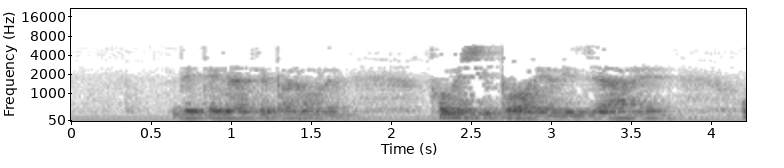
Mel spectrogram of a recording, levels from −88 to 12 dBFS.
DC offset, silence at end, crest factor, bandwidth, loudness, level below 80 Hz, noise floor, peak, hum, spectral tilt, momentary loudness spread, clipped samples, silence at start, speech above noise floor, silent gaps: under 0.1%; 0 s; 18 dB; 5.8 kHz; -29 LUFS; -56 dBFS; -53 dBFS; -12 dBFS; 50 Hz at -50 dBFS; -5 dB/octave; 19 LU; under 0.1%; 0.1 s; 24 dB; none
